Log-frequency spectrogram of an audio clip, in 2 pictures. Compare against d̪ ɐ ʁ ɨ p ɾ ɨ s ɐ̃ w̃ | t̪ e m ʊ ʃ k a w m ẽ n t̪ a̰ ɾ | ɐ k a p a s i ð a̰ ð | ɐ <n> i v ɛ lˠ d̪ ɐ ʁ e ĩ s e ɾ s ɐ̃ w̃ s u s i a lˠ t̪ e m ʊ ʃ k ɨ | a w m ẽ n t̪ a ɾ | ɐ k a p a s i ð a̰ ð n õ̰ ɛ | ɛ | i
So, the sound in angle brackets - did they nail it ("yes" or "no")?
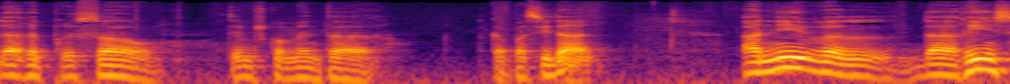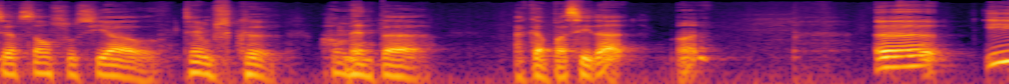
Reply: yes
